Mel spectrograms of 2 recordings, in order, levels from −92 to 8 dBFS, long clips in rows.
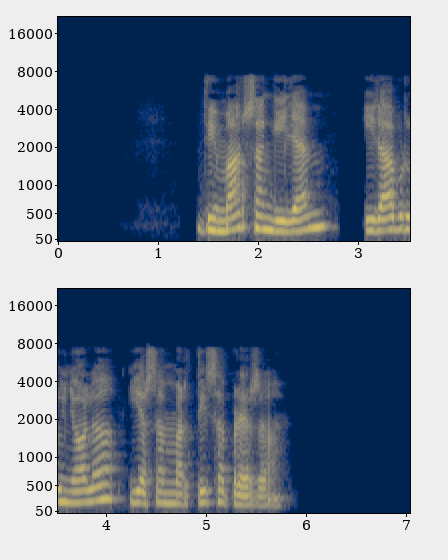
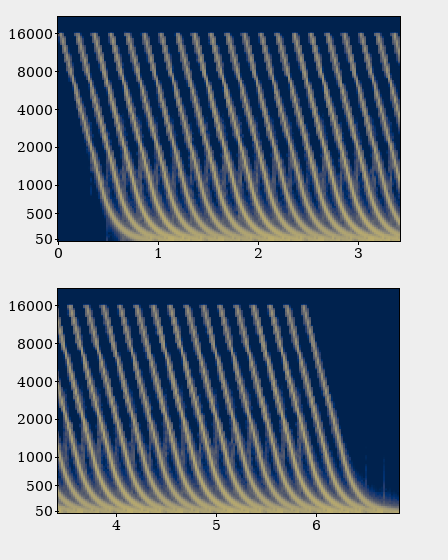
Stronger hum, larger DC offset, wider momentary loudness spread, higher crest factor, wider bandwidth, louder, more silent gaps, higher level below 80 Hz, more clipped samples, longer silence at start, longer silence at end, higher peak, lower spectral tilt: neither; second, under 0.1% vs 0.4%; first, 10 LU vs 3 LU; first, 18 dB vs 12 dB; second, 7.8 kHz vs 16.5 kHz; about the same, -17 LUFS vs -16 LUFS; neither; second, -60 dBFS vs -24 dBFS; neither; first, 1.4 s vs 0 s; first, 1.3 s vs 0 s; first, -2 dBFS vs -6 dBFS; first, -6 dB/octave vs -3 dB/octave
